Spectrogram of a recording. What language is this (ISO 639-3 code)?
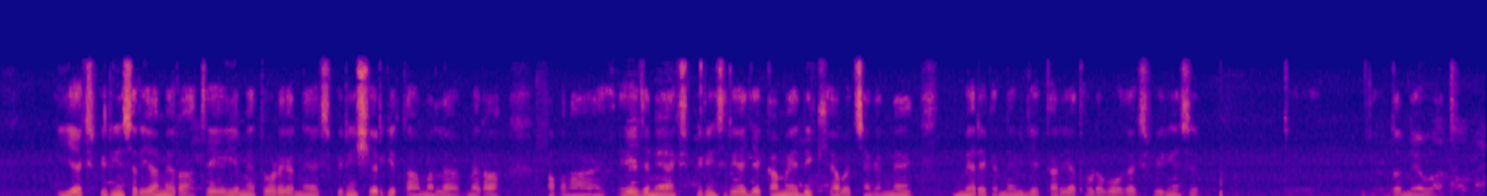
doi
